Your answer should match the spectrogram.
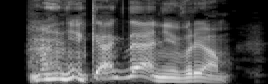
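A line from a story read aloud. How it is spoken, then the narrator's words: Offended snap. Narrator (Russian): обиженно огрызнулся мистер Крупп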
